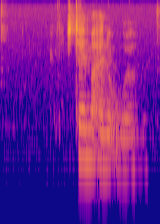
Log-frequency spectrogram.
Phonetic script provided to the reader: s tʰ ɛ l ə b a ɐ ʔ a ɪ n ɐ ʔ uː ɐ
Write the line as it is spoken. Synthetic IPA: ʃ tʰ ɛ l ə m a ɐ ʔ a ɪ n ə ʔ uː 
